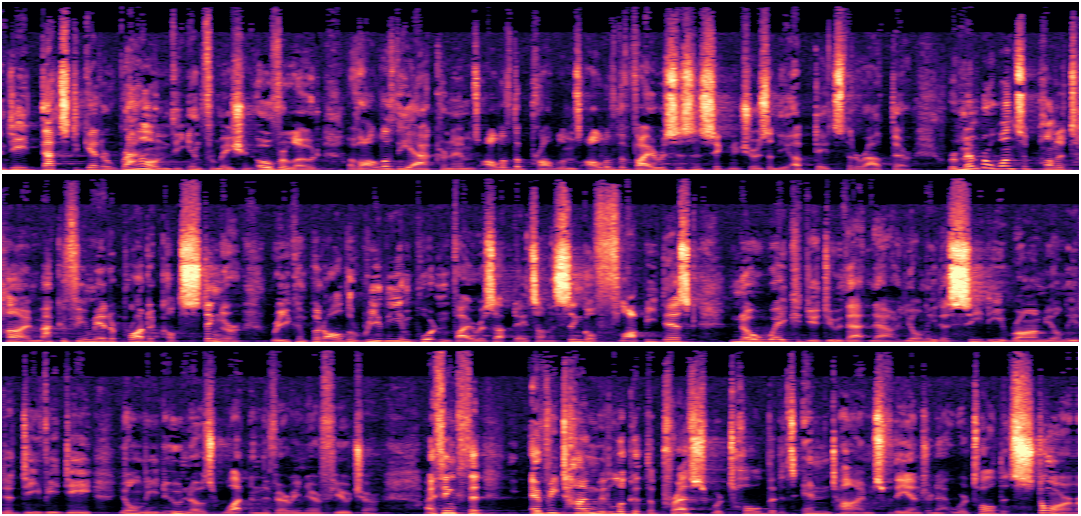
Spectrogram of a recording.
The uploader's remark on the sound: What you're about to hear is the speed debating panel from AusCERT's 2010 conference.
